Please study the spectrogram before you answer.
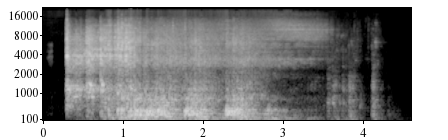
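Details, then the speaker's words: Ford Fiesta ST newly installed engine, first start with half the sensors unplugged: catches first crank, loud raspy blowing run on all four cylinders, no knocking, given little revs; big exhaust leak. "just give it a little rev. There's a big exhaust leak is all sorts."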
